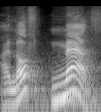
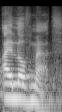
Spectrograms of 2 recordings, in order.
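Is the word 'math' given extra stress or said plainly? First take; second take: stressed; plainly. First: The word 'math' carries strong stress. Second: It is said flatly with no word stressed. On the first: The listener's attention goes to the subject. The speaker calls it right. "I'm giving stress on math" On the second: Nothing in the sentence stands out. The speaker calls it wrong. "Normally বলেছি দেখো ... কোনো up down আছে ... no"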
